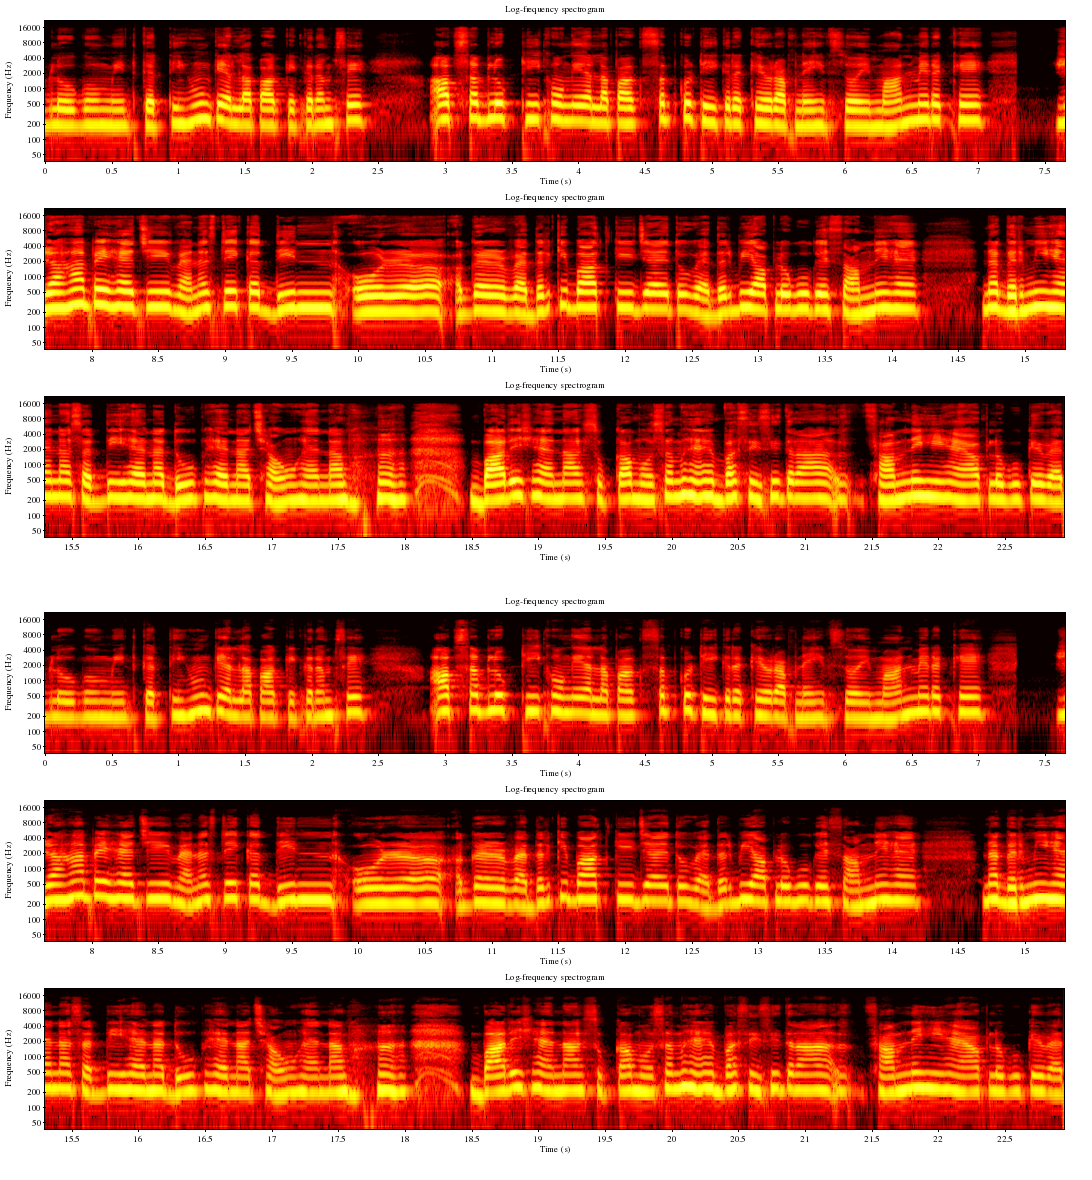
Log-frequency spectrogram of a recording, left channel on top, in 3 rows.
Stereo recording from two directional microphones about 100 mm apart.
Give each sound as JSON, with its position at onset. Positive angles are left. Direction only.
{"t": 0.3, "sound": "speech", "side_deg": 5}
{"t": 7.5, "sound": "a woman's voice", "side_deg": 60}
{"t": 10.0, "sound": "speech", "side_deg": 45}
